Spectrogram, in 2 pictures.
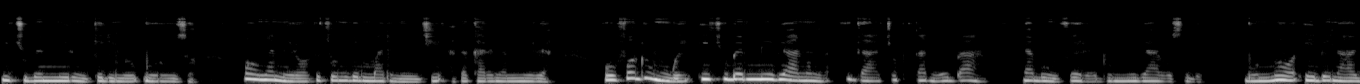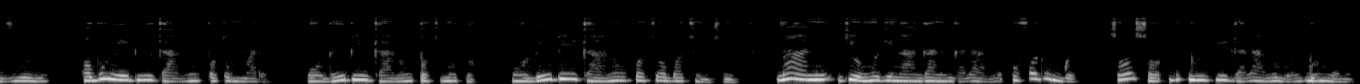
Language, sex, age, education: Igbo, female, 60+, tertiary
